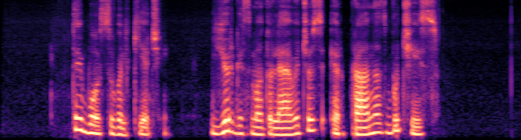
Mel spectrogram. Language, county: Lithuanian, Klaipėda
